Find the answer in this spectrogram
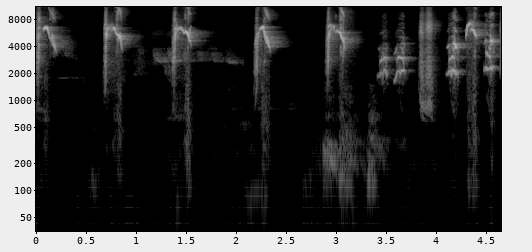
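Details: Long-tailed shrike lure with 'toet toet' calls and fill-ins to trigger singing: a few loud downslurred whistles spaced under a second apart, followed by a quick jumble of varied chirps.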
